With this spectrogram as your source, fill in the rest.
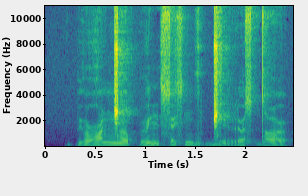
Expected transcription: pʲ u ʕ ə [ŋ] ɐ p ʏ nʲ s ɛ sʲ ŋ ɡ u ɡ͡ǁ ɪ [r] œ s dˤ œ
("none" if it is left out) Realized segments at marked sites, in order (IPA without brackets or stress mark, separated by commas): ŋ͡ǁ, r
